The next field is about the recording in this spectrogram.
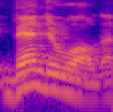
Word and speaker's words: VanderWalde: Thank you so much for coming on the Caris Molecular Minute, Dr. Ari VanderWalde. And I did say your last name correctly. – You did, and I appreciate that.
